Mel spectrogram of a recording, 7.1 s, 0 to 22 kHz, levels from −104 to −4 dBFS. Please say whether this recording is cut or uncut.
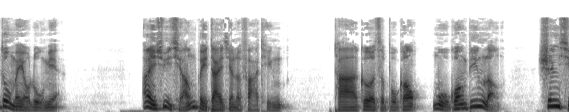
uncut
